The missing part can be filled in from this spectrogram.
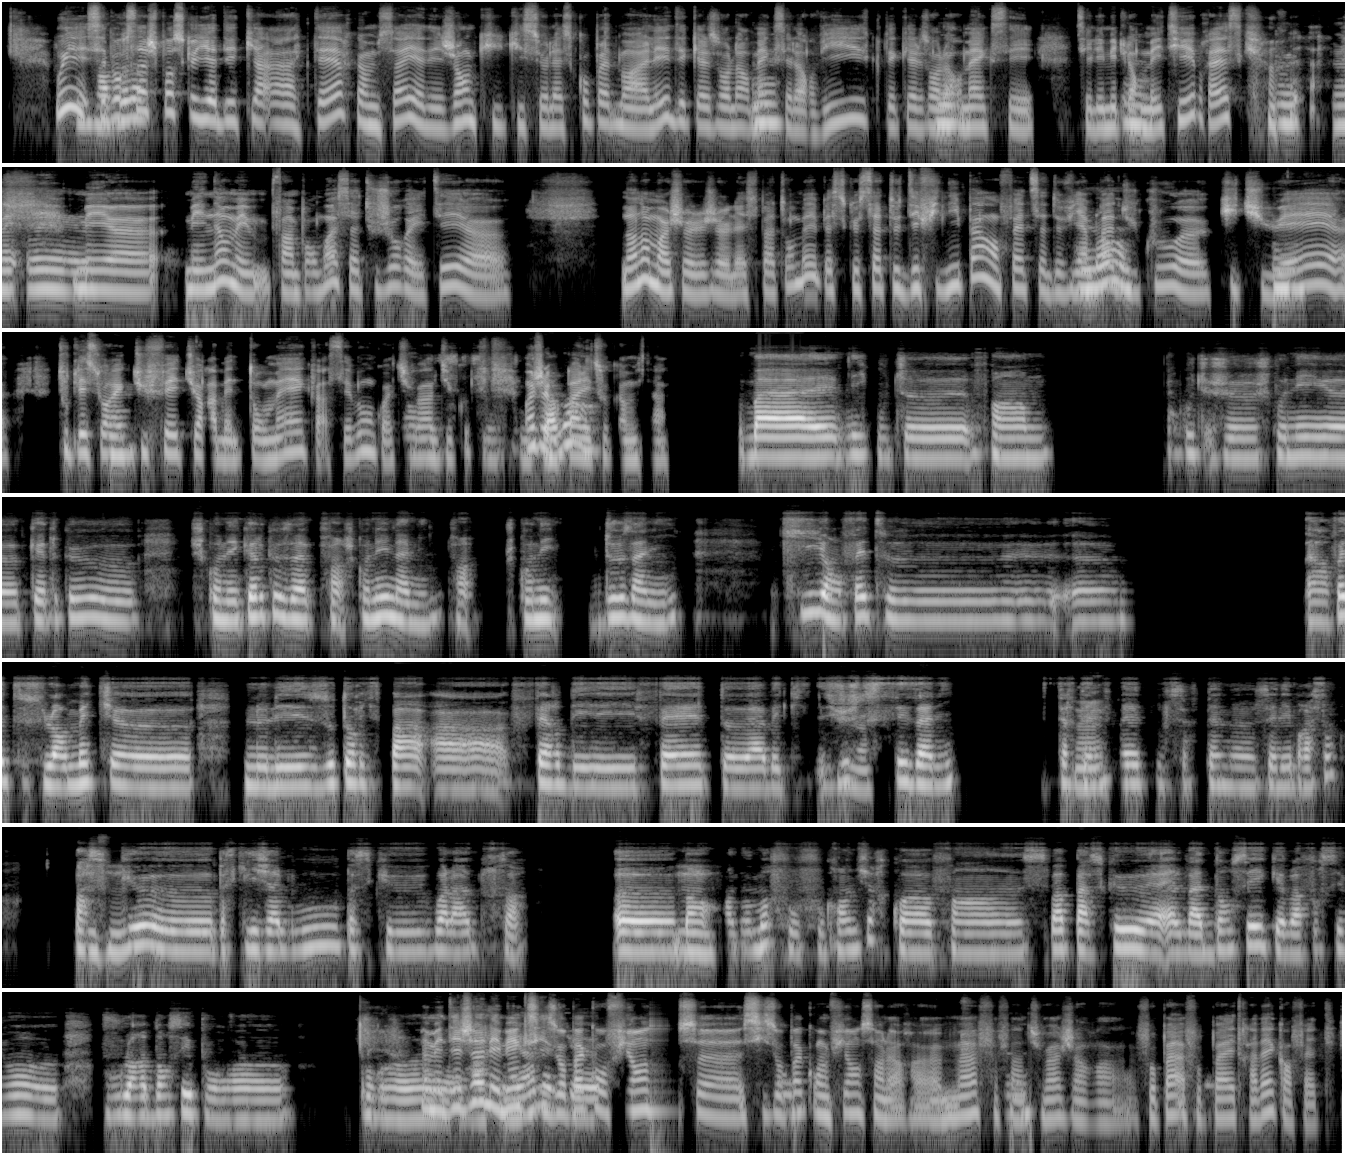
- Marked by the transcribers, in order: chuckle; unintelligible speech; drawn out: "heu"; unintelligible speech; tapping
- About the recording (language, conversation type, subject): French, unstructured, Quelle place l’amitié occupe-t-elle dans une relation amoureuse ?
